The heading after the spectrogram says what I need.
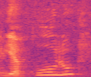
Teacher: اور پھر ہے یقولو، یا پہ زبر ہے، قو واو مدہ 2 کاؤنٹ کے لیے آواز کھینچیں گے. لو 1 کاؤنٹ کے لیے لام کے مخرج پہ جا کے دیکھیں گولائی دیں گے جا کے.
